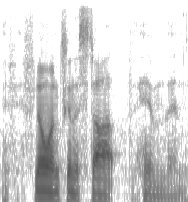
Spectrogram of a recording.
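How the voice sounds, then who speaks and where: A man's voice: low voice, brisk, muffled recording, slight background noise. A man narrating as game master of a tabletop role-playing game, loose and full of fillers.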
